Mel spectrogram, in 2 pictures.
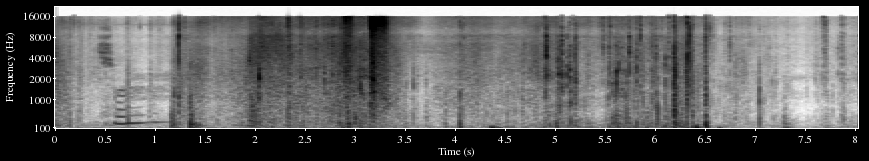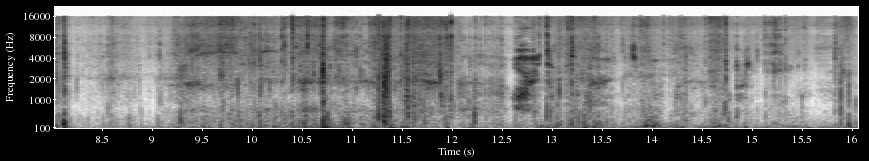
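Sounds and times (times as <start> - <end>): phone rustling against bedding: 0.0 - 8.6.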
